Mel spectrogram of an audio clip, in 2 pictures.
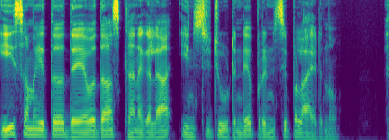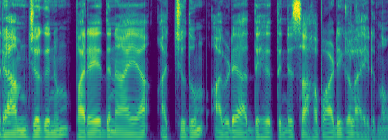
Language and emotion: Malayalam, neutral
